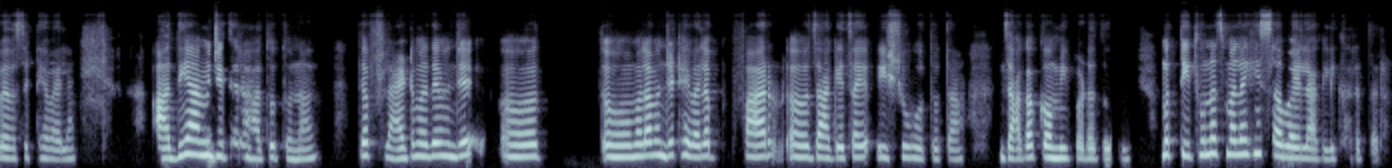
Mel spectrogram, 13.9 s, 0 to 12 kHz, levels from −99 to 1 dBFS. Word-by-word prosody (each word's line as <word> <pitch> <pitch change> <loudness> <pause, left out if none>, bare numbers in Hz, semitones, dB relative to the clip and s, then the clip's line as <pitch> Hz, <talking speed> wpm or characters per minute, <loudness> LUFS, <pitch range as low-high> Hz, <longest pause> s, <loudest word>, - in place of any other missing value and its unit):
व्यवस्थित 210 0 -4
ठेवायला. 195 -2 -7 0.9
आधी 205 +7 +3
आम्ही 275 -2 +7
जिथे 250 0 -1
राहत 195 -2 -4
होतो 210 -3 -4
ना 190 +1 -5 0.5
त्या 260 - +4
फ्लॅटमध्ये 240 +4 +1
म्हणजे 255 +1 +2 0.3
अ, - - -5 0.9
अ, 235 - +2 0.2
मला 250 +2 +4
म्हणजे 265 -1 +1
ठेवायला 250 -3 +2 0.4
फार 240 +2 +3 0.2
अ, 230 -1 +1
जागेचा 215 0 +1 0.2
इश्यू 220 +1 -3
होत 205 -1 -6
होता. 195 -1 -9 0.5
जागा 215 +2 +2
कमी 210 -2 +4
पडत 200 0 -5
होती. 195 -1 -7 0.3
मग 275 - +5
तिथूनच 280 +3 +1
मला 285 0 +4
ही 300 - +3
सवय 240 -8 +2
लागली 195 -2 -4
खरं - - -15
तर. - - -11
230 Hz, 145 wpm, -23 LUFS, 205-255 Hz, 0.9 s, आम्ही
